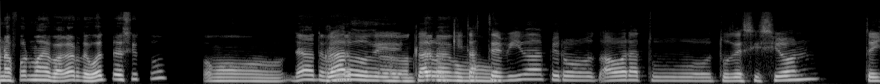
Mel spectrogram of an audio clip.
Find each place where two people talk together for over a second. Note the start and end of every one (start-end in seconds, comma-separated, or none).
3.2-5.0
